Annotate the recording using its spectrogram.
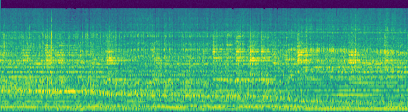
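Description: Blackened death metal recording without vocals: sustained, droning guitar chords, with one pitch line that slowly falls over the first six seconds.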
